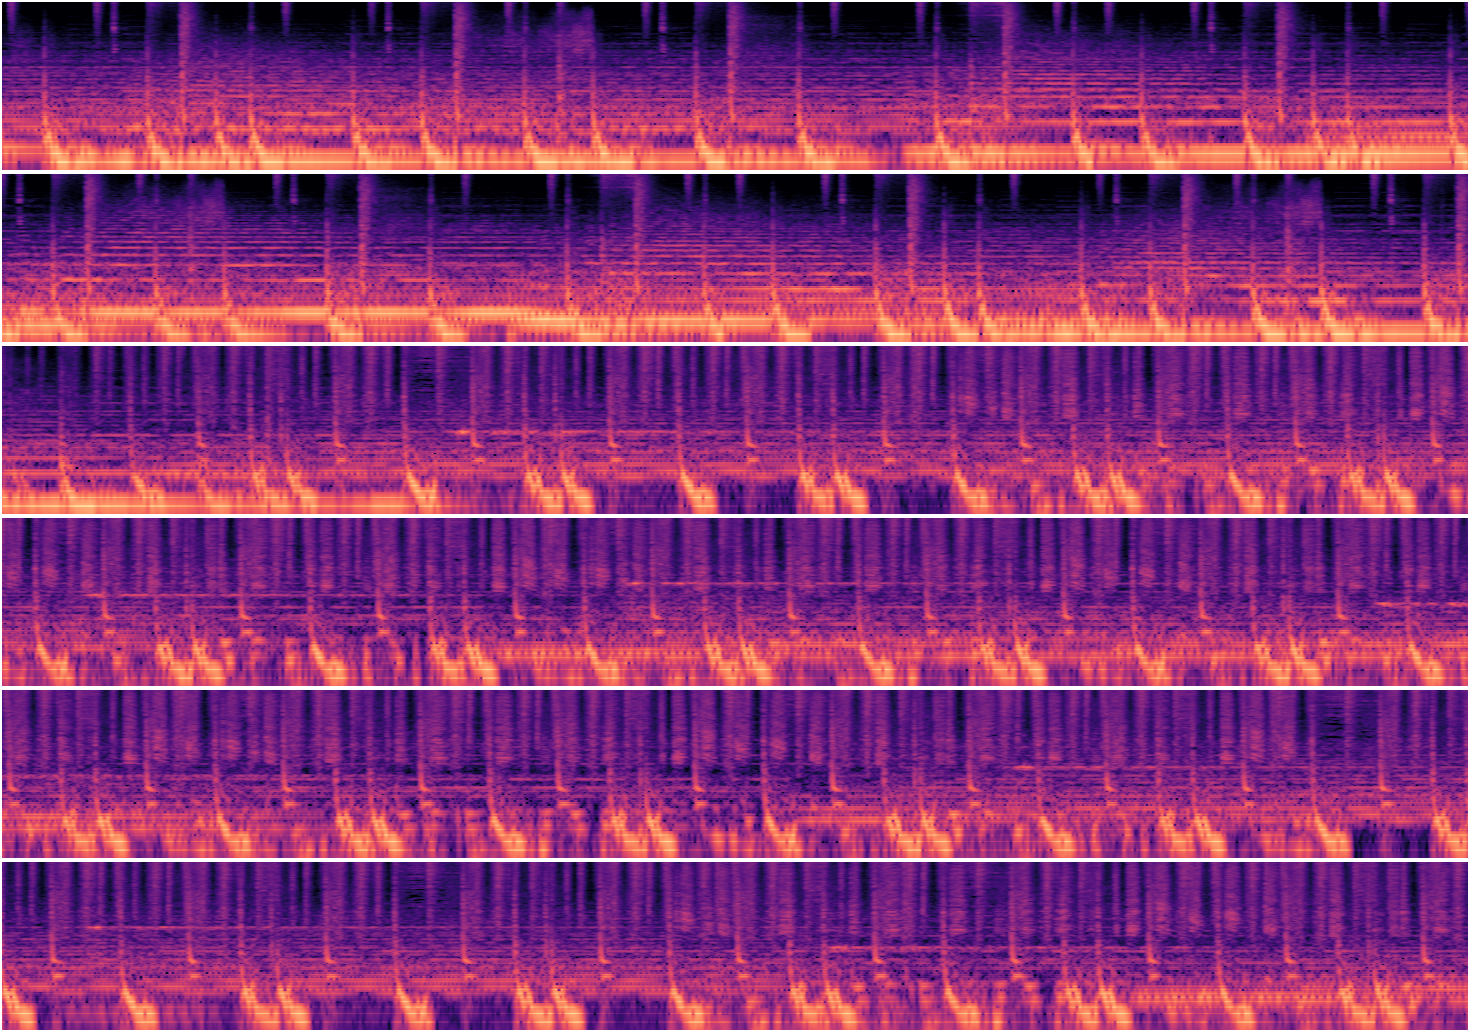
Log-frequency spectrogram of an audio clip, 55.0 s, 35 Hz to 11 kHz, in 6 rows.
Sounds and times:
Drum and bass: 0:00.0 - 0:54.9.

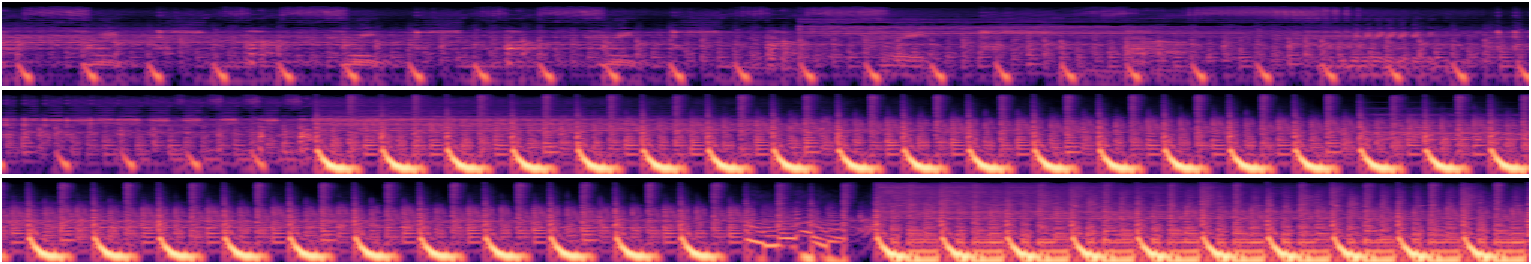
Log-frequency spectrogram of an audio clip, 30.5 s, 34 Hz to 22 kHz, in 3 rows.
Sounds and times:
Sound effect: 0:00.0 - 0:16.7
Music: 0:00.0 - 0:30.5.

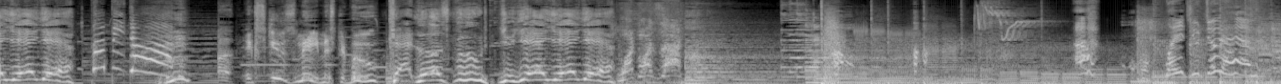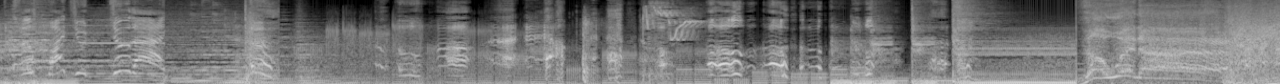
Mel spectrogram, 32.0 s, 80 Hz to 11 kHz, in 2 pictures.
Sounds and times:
Music: 0:00.0 - 0:32.0.

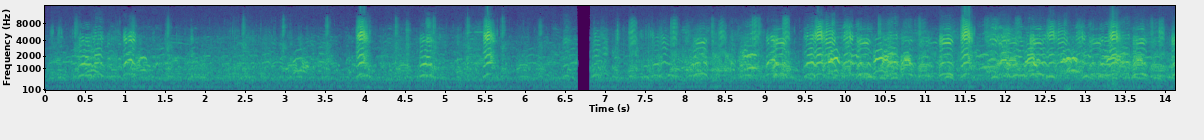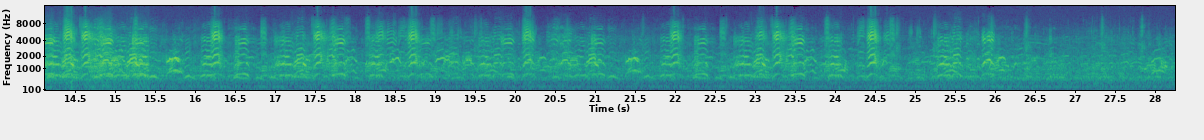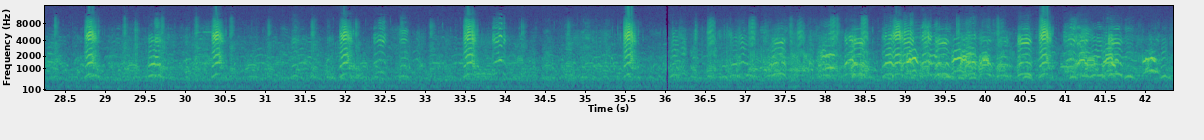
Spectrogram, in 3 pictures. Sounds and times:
Honk: 0:00.0 - 0:42.3.

